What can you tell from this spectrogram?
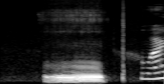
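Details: A female dog snoring while awake: a rattling, pulsed, rough snore lasting under a second, followed by a brief click and a person speaking.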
